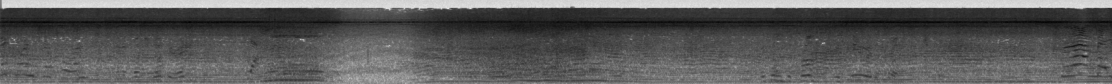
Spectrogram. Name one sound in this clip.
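A small drone's propellers whine and buzz steadily, close by, rising and falling in pitch.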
